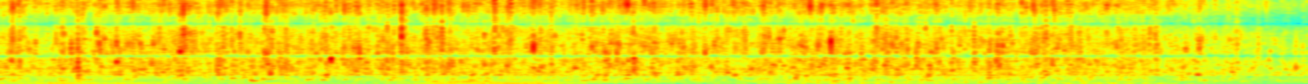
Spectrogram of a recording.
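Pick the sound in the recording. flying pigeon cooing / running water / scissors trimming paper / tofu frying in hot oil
running water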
